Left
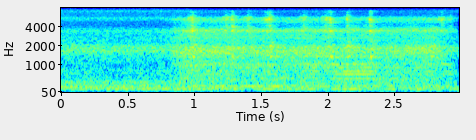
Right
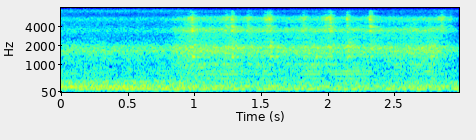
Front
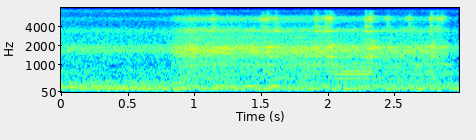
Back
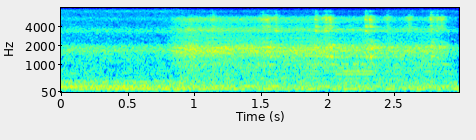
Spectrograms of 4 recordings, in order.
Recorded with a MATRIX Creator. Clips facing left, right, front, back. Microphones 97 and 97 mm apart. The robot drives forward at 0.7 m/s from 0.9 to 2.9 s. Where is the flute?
I don't hear a flute.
